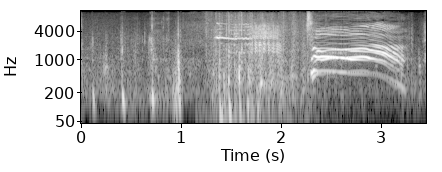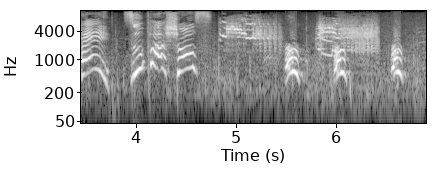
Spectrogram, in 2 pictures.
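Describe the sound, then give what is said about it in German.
A dog, Bootsmann, the dog of Papa Pontus and Mama Mia, lets out a long, drawn-out whine, then barks in several short, sharp bursts, fairly loud, with soft clattering sounds earlier on. “Das war Bootsmann, der Hund von Papa Pontus und Mama Mia.”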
